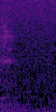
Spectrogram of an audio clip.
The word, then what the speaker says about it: petit: کې ونیسئ چې د E څخه مخکې تلفظونه تلفظ کیږي کوم چې په petit petit کې نه وي دا یو مذکر کلمه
